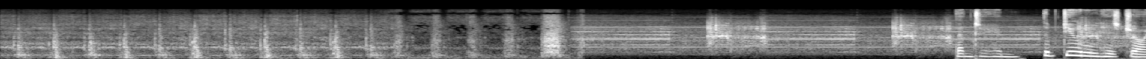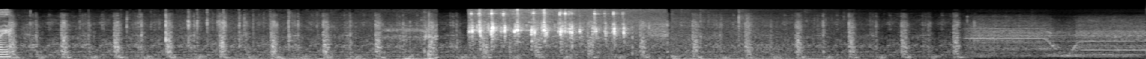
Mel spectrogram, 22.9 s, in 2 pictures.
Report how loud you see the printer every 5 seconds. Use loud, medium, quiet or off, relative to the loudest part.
loud, loud, medium, medium, medium.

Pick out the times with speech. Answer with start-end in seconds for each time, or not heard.
9.6-11.7.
